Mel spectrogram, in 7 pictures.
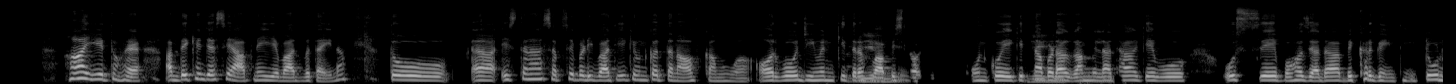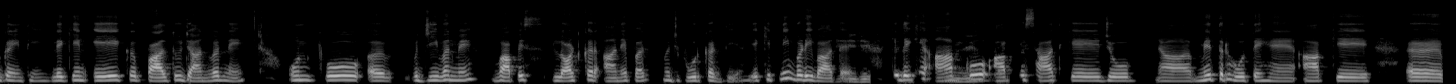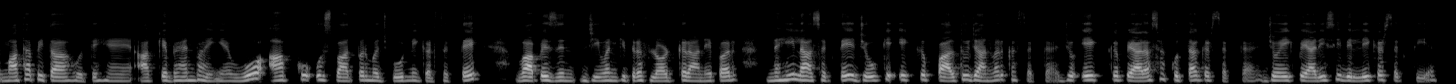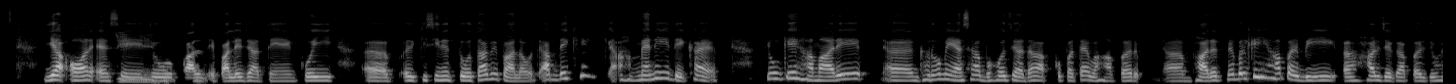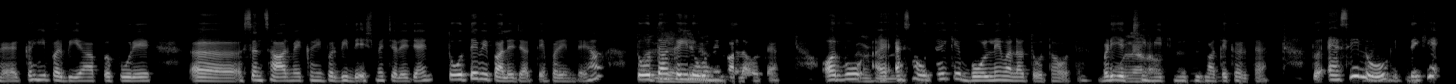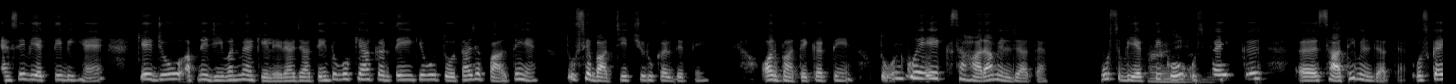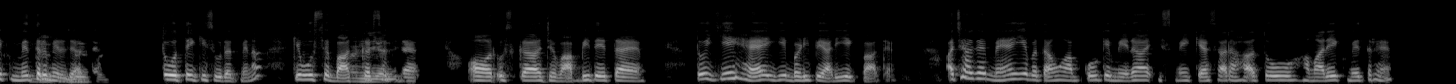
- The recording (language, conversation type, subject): Hindi, unstructured, क्या पालतू जानवरों के साथ समय बिताने से आपको खुशी मिलती है?
- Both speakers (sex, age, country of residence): female, 50-54, United States; male, 20-24, India
- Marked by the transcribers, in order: tapping; other background noise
